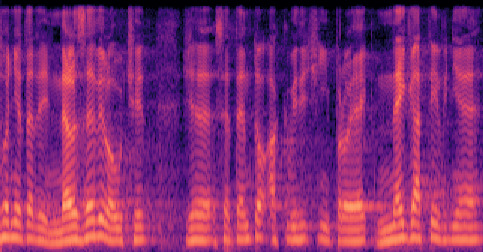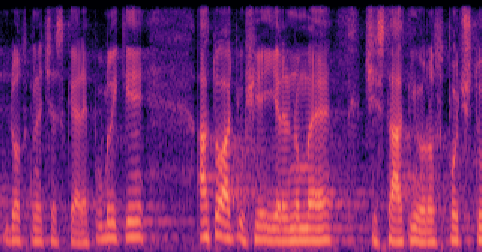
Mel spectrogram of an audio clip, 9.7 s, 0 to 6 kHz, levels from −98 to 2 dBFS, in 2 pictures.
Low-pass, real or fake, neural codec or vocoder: 5.4 kHz; real; none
